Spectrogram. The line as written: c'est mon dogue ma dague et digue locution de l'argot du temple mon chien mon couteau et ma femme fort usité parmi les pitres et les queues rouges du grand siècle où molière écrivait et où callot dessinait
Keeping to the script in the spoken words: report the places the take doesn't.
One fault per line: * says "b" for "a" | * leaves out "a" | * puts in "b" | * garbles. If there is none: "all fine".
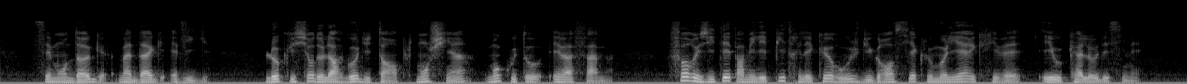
all fine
